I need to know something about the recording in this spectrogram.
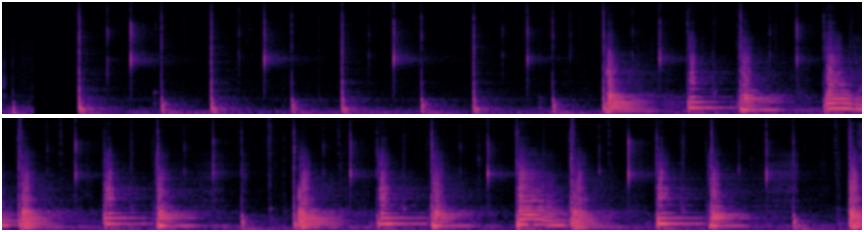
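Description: A song opens with crisp, evenly spaced finger snaps, then a fuller band of harmonic instruments joins in, the snaps continuing as a steady rhythmic pulse under the music.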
